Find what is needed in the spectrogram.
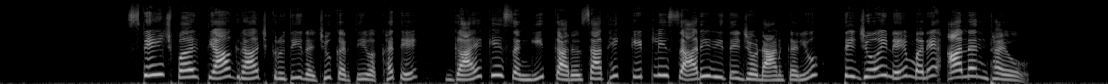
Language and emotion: Gujarati, happy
